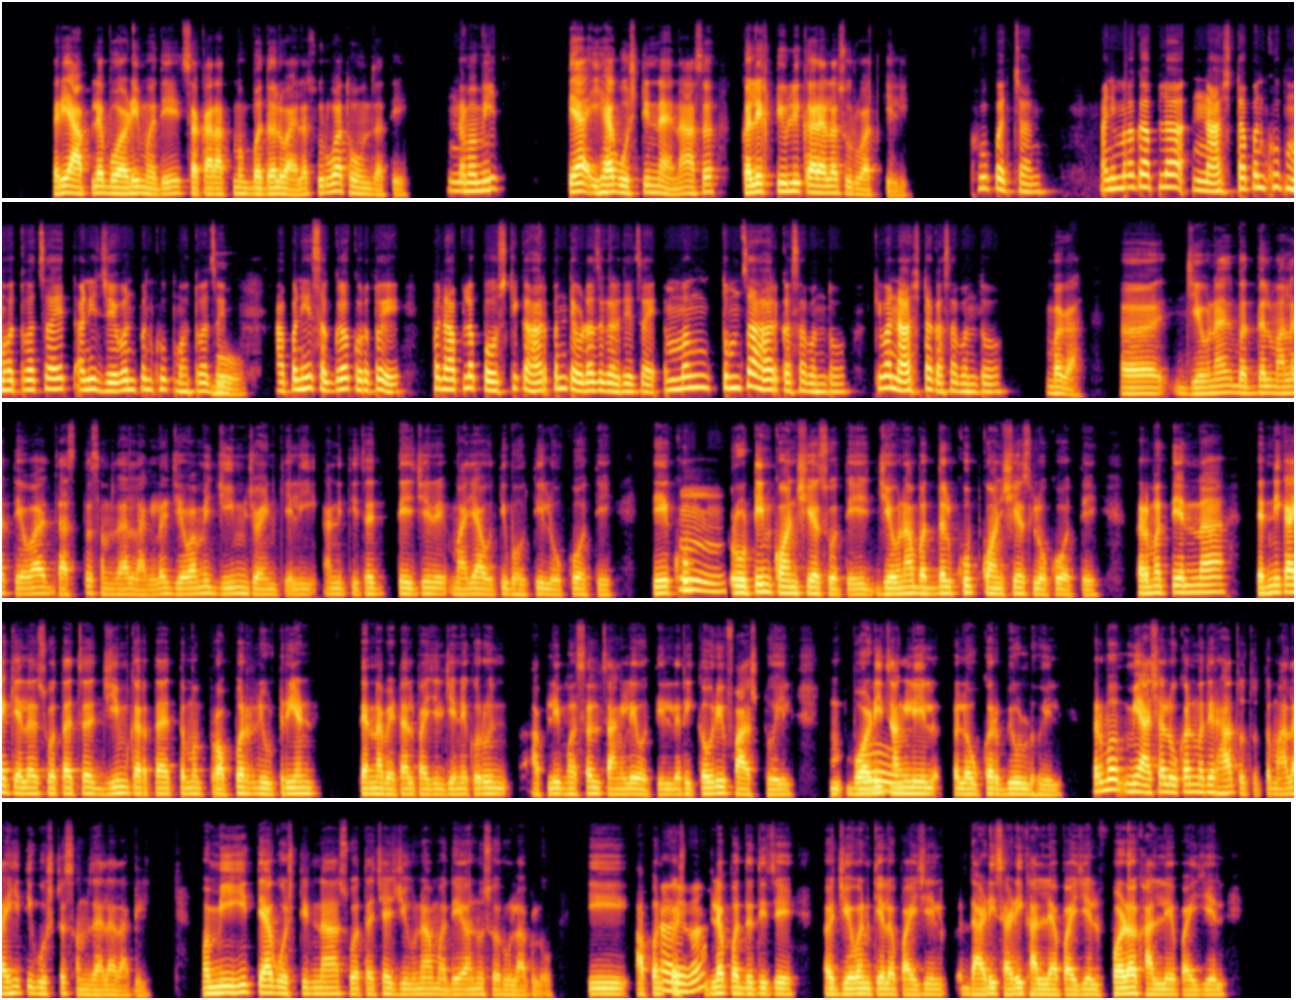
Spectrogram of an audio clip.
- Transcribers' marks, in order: tapping; in English: "कलेक्टिव्हली"; other background noise; in English: "जिम जॉइन्ड"; in English: "कॉन्शियस"; in English: "कॉन्शियस"; in English: "जिम"; in English: "प्रॉपर न्यूट्रिएंट"; in English: "मसल्स"; in English: "रिकव्हरी फास्ट"
- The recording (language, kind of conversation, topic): Marathi, podcast, सकाळी ऊर्जा वाढवण्यासाठी तुमची दिनचर्या काय आहे?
